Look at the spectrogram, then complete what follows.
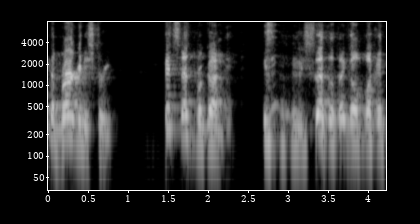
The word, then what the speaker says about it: Burgundy: And if you fucking, you're gonna go, that's Burgundy Street. No, bitch, that's Burgundy. That's what we gonna tell you. So, man, how they get to Burgundy Street? Bitch, that's Burgundy.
